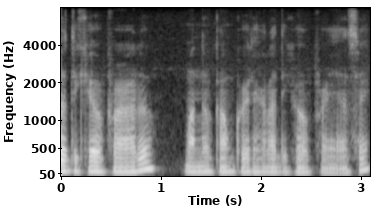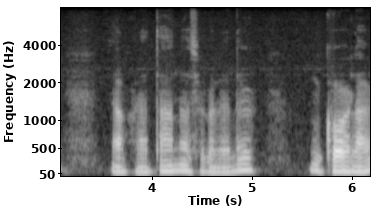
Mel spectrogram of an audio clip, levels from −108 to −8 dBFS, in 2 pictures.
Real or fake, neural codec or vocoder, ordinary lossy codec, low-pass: real; none; none; none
